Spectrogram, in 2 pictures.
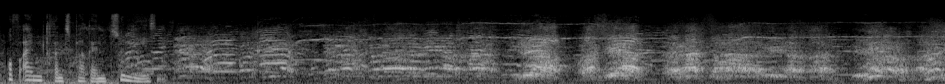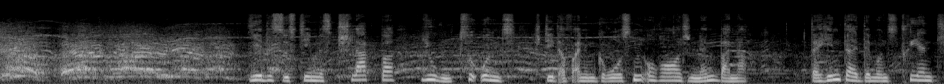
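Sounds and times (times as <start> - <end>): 
speech: 0.1 - 2.0, 12.0 - 18.8
counter-protesters shouting and jeering: 1.2 - 18.8
counter-protesters whistling at a march: 1.7 - 12.9, 13.5 - 15.9.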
